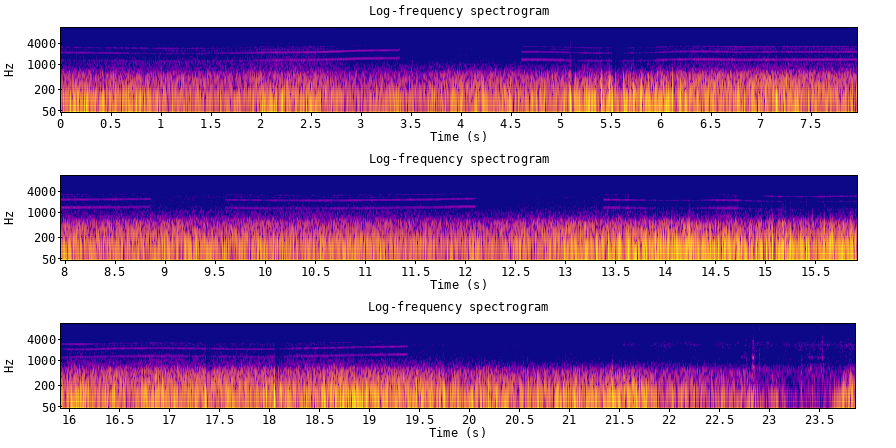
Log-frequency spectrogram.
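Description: Wind roars loudly past the microphone.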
